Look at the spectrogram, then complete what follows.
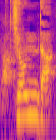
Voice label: "jonda", minamiyamagata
